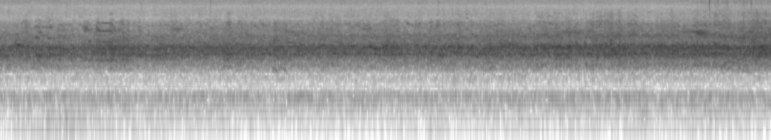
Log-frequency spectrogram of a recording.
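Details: Tens of thousands of wild geese flushed into the air by a white-tailed eagle, their massed calling merging into a continuous, dense roar of overlapping honks, steady in loudness throughout.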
